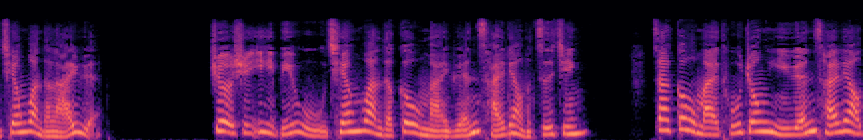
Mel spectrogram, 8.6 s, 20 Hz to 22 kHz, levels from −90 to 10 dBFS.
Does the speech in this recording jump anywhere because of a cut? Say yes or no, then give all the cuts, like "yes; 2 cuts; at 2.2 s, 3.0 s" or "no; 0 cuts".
no; 0 cuts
